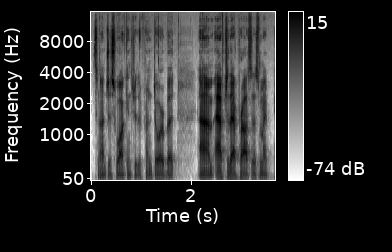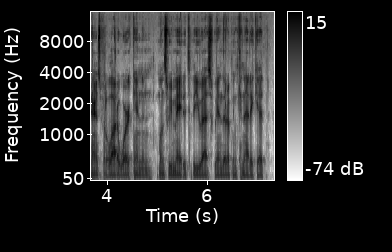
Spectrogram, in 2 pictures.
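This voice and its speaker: A guest chiropractor in his thirties, a native Albanian speaker from Kosovo with a light New England accent, talks in a casual interview chat. He's measured and reflective, pausing often, and his very deep voice has little pitch movement.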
